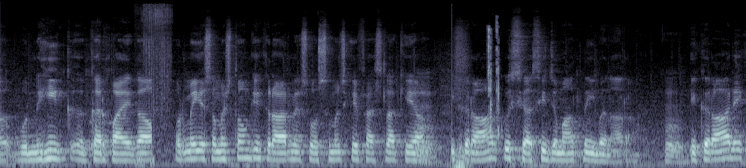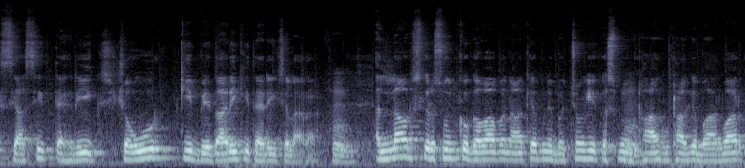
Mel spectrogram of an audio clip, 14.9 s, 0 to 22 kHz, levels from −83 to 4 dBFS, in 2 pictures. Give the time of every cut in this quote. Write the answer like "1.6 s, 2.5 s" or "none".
1.7 s, 4.5 s, 11.1 s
